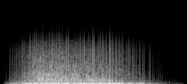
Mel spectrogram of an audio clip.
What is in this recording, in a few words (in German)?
schaden; Barotraumatic; Hornshrimp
